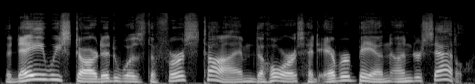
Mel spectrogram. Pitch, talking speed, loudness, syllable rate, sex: 150 Hz, 190 wpm, -18 LUFS, 4.3 syllables/s, male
